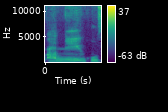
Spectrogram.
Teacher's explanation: Mi eh a sílaba tônica, então vai ser um pouco mais prolongada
